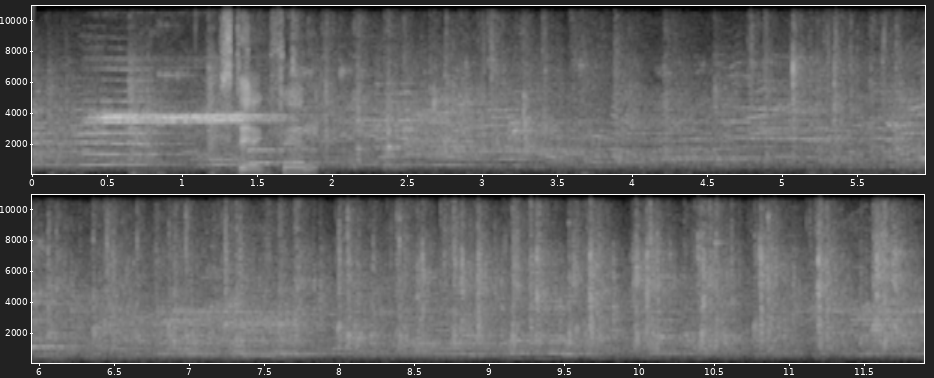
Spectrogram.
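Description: Children shout and call out across an echoing hall.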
